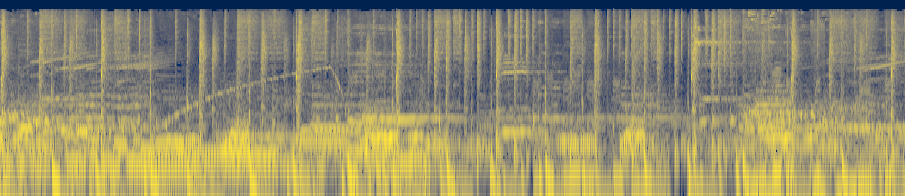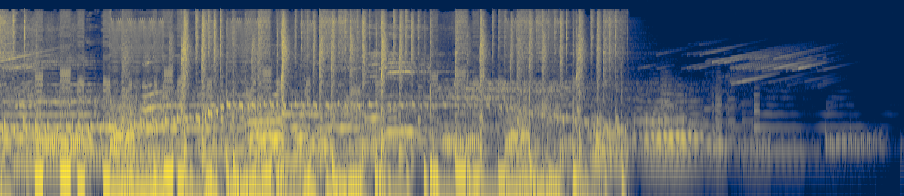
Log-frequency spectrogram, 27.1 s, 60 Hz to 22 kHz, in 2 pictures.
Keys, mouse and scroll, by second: 3.2-5.1 typing.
